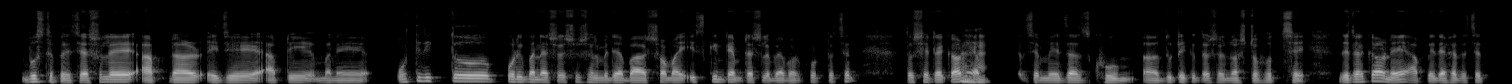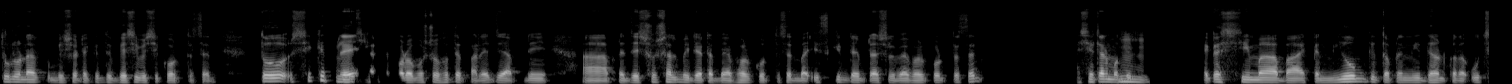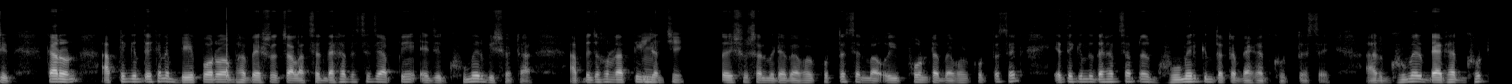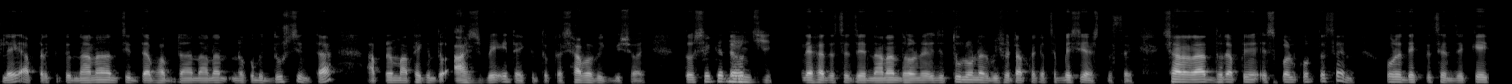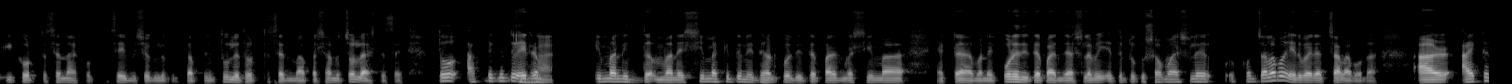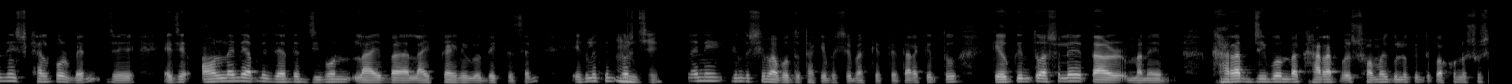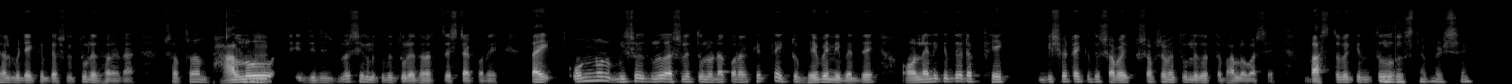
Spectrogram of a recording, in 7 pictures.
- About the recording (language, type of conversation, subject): Bengali, advice, সোশ্যাল মিডিয়ায় সফল দেখানোর চাপ আপনি কীভাবে অনুভব করেন?
- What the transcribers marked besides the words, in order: other background noise; lip smack; lip smack; tsk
